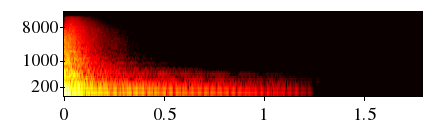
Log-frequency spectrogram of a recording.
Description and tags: Rogers1968FulltertonEraHolidayRockKitKickBD20x14
Toms and kicks recorded in stereo from a variety of kits.
acoustic, drums, stereo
